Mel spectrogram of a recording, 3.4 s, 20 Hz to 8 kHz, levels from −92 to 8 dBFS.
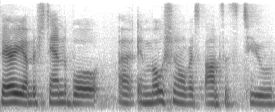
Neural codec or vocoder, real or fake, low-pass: codec, 16 kHz, 1 kbps, FunCodec, trained on LibriTTS, 50 frames a second; fake; 7.2 kHz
